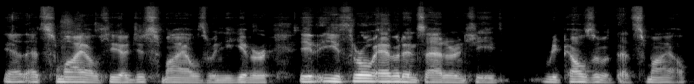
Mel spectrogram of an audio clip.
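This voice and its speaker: A man's voice: fairly low pitch, steady tone. A man with a Minnesotan accent, co-hosting a casual reaction chat, agreeing readily and chiming in with short remarks. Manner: agreeable, quick interjections. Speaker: co-host reacting to videos.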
